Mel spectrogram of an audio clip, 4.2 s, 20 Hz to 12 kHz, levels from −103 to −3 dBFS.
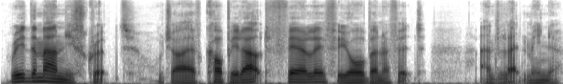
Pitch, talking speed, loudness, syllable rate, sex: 105 Hz, 225 wpm, -19 LUFS, 3.5 syllables/s, male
